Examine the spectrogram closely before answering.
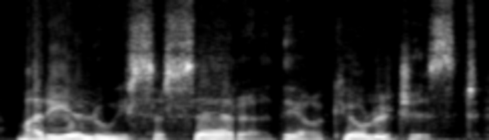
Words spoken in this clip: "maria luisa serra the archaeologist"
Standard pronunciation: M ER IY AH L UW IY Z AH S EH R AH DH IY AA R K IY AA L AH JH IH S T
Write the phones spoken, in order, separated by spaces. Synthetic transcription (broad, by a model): M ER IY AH L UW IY S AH S EH R AH DH IY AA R K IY AA L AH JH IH S T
